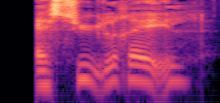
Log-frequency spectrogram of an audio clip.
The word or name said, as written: asylregel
